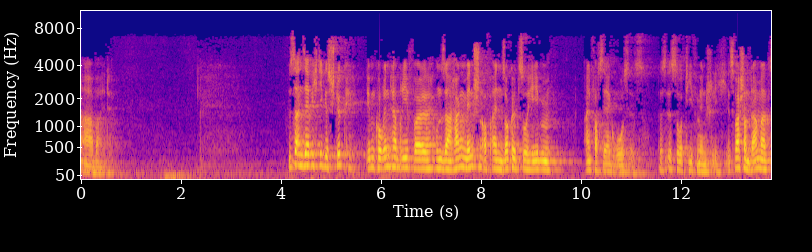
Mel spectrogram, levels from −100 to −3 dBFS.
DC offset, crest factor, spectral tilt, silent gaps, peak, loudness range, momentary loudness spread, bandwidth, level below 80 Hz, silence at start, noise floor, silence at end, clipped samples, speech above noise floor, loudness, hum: under 0.1%; 18 dB; -8 dB/octave; none; 0 dBFS; 8 LU; 18 LU; 7.4 kHz; -42 dBFS; 0 s; -48 dBFS; 0 s; under 0.1%; 33 dB; -16 LUFS; none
